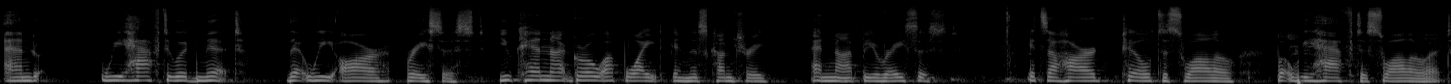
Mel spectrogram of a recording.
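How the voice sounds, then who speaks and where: A woman with a fairly low pitch speaks at a very slow pace, her loudness very even and her intonation fairly even. The recording is very clean against a silent background. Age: 70s. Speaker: public commenter at council meeting. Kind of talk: public comment. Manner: hesitant, with fillers.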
